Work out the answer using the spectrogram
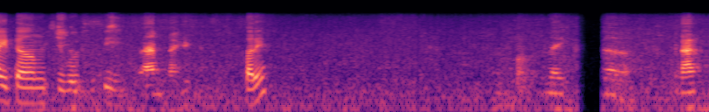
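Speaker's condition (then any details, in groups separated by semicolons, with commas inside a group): No condition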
